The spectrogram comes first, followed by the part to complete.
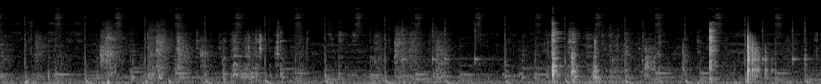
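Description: Background music, with a few sharp metallic clicks and knocks as the bottom cover plate of a Singer Featherweight 221 sewing machine is pried off, the loudest three in the second half.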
